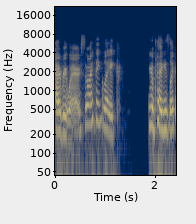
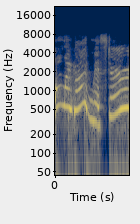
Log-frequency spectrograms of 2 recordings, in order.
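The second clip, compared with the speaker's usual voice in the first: put-on creepy good-girl voice, very high; 4 dB louder than usual. Imitating a character's creepy good girl voice while discussing a fight scene. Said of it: "Dottie's, like, good girl voice is so creepy".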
